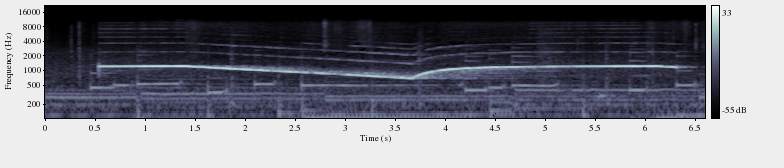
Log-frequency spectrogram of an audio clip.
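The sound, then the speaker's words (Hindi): A loud police car siren wails, holding a steady high tone, sliding down in pitch, then swooping back up, over a low rumbling background. “आप भी सोच रहे होंगे पुलिस का सायरन क्यों बजाया जी हाँ, ये इसलिए अलार्म है कि कल थर्टी फर्स्ट अगस्त है tax income tax return file करने की लास्ट डेट”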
